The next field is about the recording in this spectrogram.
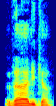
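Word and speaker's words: ذٰلِكَ: Du point de vue de l'écriture, le pronom démonstratif dhalika présente une particularité similaire à celle de hadha, dans le sens où la lettre alif, qui est prononcée à l'oral à la suite de la lettre dhal, n'est pas indiquée à l'écrit. Ce pronom démonstratif s'écrit donc dhalika, mais se prononce dhalika.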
